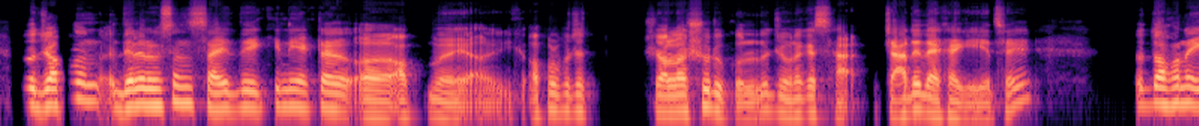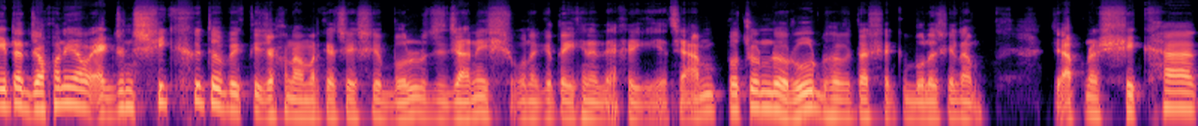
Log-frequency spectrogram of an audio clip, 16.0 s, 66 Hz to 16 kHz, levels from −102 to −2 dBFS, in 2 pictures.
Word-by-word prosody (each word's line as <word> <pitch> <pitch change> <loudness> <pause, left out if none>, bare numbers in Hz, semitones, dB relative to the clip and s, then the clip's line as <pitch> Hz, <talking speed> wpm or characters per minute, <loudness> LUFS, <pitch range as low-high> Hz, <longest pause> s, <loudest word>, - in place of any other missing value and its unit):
তো 175 - +1
যখন, 170 +7 +4 0.2
দেলোয়ার 170 +2 +7
হোসেন 185 +2 +1
সাঈদীকে 145 +2 +2
নিয়ে 160 -1 +2
একটা 150 -1 +3 0.3
অ - - +6 0.2
অপ 105 - -10 0.2
অ্যা 95 -1 -1 0.4
অপপ্রচার 135 -1 -3 0.4
চলা 130 +1 +5
শুরু 150 -5 +3
করল, 90 +5 -3
যে - - -4
উনাকে 115 +2 0
ছা - - 0 0.3
চাঁদে 140 - +5
দেখা 105 - +3
গিয়েছে। 90 0 -4 0.8
তো - - -5
তখন 180 +1 +5
এটা 175 +1 +3
যখনই 175 +5 +2
অ - - +2
একজন 155 +7 -3
শিক্ষিত 190 0 -4
ব্যক্তি 135 -1 -2
যখন 115 0 -6
আমার 105 0 -4
কাছে 105 +1 -3
এসে 110 - -5
বলল, 100 +5 -1
যে - - -7
"জানিস 115 +4 0 0.2
উনাকে 100 +1 -6
তো - - -2
এখানে 95 +1 -5
দেখা - - -5
গিয়েছে।" 90 - -10
আমি 130 +1 -3
প্রচন্ড 150 +1 0 0.2
রুড 145 +3 +4
ভাবে 110 -2 -2
তার 110 -1 0
সাথে - - -10
বলেছিলাম 100 -1 -4 0.5
যে - - -6
"আপনার 120 -2 -5
শিক্ষা 150 +3 0
135 Hz, 190 wpm, -23 LUFS, 105-155 Hz, 0.8 s, দেলোয়ার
